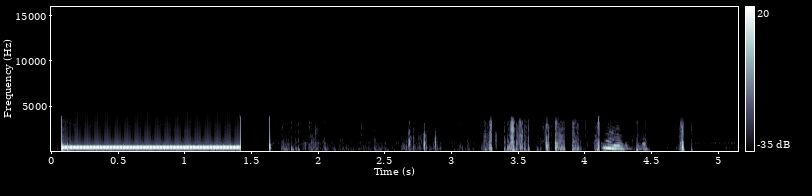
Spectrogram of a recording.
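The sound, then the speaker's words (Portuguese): A telephone call-transfer tone on a phone line: a steady, loud, pure tone holds for over a second and cuts off. Scattered faint clicks and rustling follow, with a faint hum underneath. “Eu vou transferir o contato para o controle de qualidade que dará continuidade à sua contratação, ok? Ok. Desejo uma ótima tarde. Igualmente. Só um minuto. Transferência.”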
